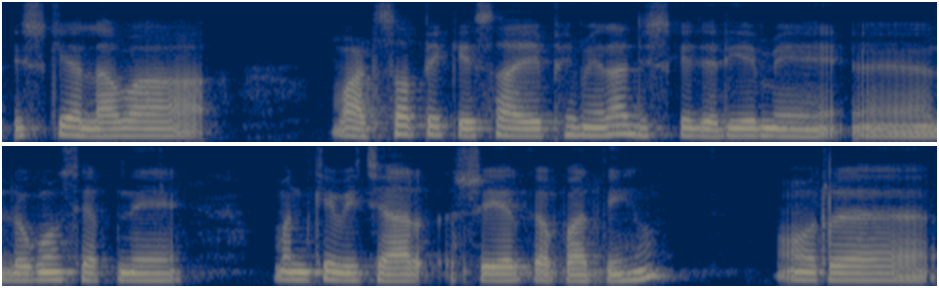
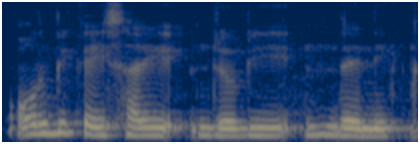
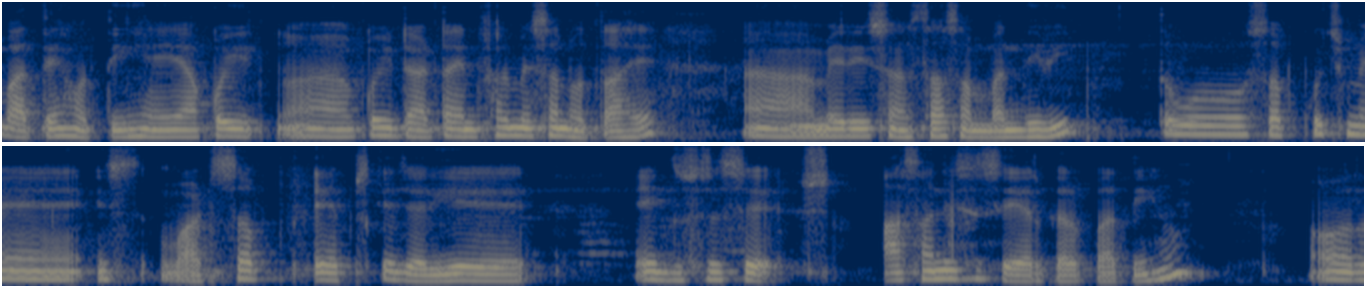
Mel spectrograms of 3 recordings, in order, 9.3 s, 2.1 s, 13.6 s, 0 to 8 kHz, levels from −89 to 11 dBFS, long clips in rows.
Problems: none marked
